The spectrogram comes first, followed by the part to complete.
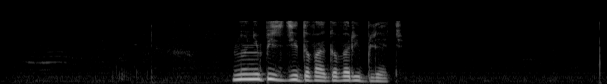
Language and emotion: Russian, angry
